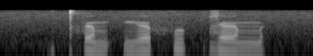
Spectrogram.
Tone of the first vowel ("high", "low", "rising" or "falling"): low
